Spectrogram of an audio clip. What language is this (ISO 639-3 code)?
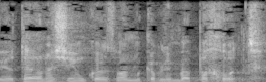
heb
